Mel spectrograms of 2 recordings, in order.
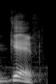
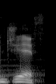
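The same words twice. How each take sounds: First: The word begins with a hard G sound. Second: The word begins with a J sound. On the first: The speaker calls it right. "Because it's a G, not a J" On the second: The speaker calls it wrong. "So are all the people that call it a GIF"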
